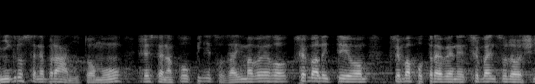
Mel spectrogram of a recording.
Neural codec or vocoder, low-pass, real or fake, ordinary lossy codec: codec, 16 kHz in and 24 kHz out, 1 kbps, XY-Tokenizer; 7.2 kHz; fake; AAC, 16 kbps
